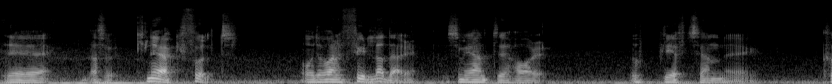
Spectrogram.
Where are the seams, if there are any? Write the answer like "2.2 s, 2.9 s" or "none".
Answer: none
